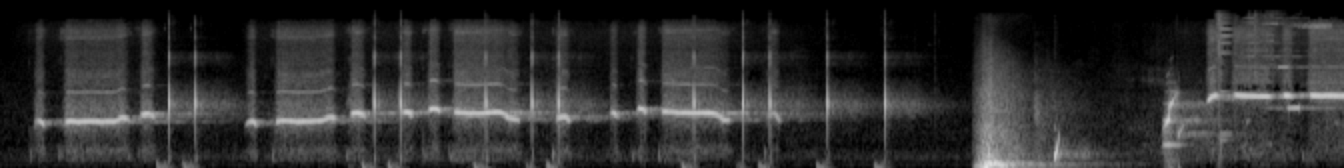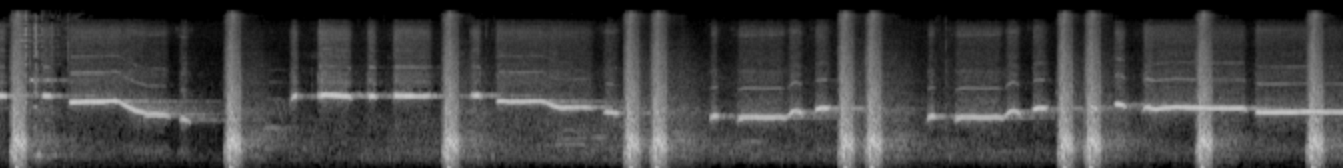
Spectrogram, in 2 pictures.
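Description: A tune whistled note by note, punctuated by sharp percussive knocks. About ten seconds in there is one deep boom and a brief pause, then the whistled melody resumes higher, with louder, more frequent knocks.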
